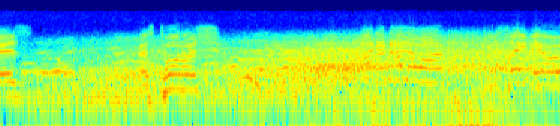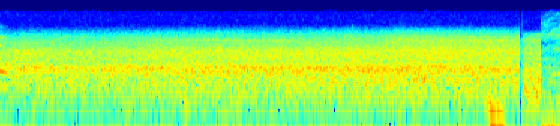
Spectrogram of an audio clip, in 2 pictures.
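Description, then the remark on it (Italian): A loudspeaker mounted on a passing car in Mozambique blares an amplified juice advertisement, the distorted voice booming steadily over busy street noise and crowd chatter for several seconds. “Ah, stiamo sentendo è eh, praticamente una pubblicità di succo che loro vanno con le macchine, si fermano in una, in una dea, una comunità e fanno questa”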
